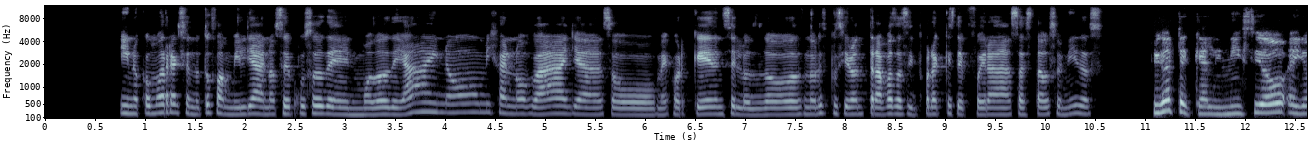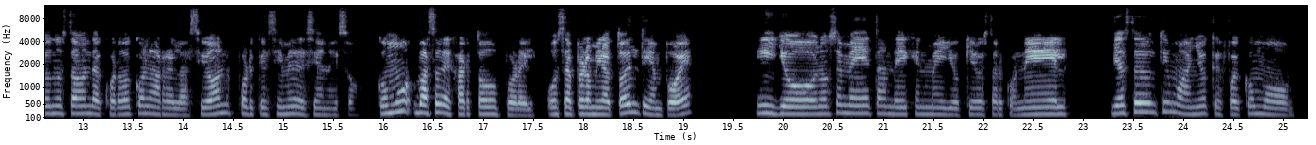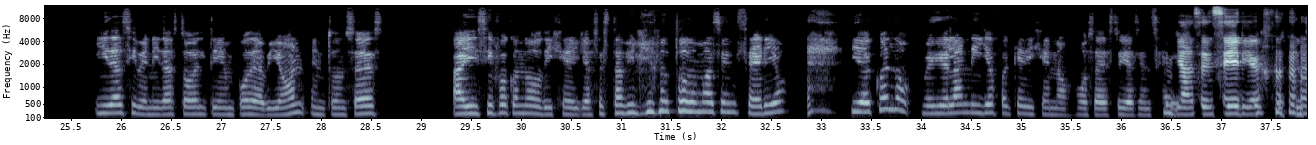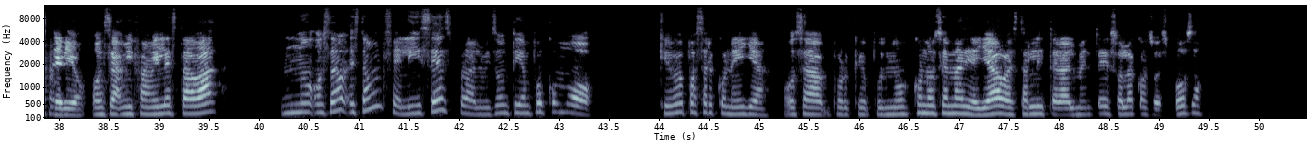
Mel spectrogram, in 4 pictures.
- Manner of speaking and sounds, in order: other noise; chuckle; chuckle; other background noise
- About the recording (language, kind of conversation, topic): Spanish, podcast, ¿cómo saliste de tu zona de confort?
